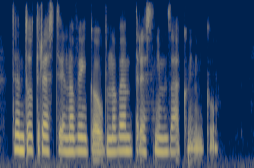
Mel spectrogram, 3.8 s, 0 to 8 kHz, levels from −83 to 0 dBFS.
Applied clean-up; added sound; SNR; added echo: neural diffusion model UNIVERSE++.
